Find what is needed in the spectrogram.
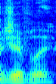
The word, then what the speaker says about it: Ghibli: And like the drawings and illustrations of these foods are like Ghibli. Why do I feel like I'm saying that wrong? – Studio Ghibli.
